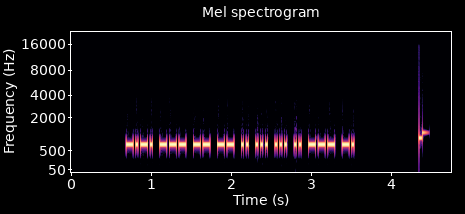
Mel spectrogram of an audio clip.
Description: Morse code, heard as a keyed tone, about 40 wpm, 700 Hz. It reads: COMMISSION
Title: Sentences from Top 1400 Words - New Word Drill Alt - 40wpm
